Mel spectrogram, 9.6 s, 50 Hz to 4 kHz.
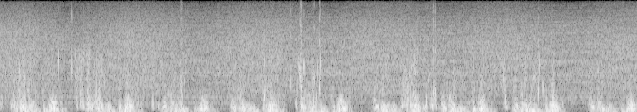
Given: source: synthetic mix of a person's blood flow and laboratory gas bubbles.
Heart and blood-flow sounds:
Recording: Doppler ultrasound of blood flow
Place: precordium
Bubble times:
0.00-0.07 s: bubbles
0.14-0.51 s: bubbles
0.84-0.91 s: bubbles
1.06-1.60 s: bubbles
1.88-2.16 s: bubbles
2.26-2.46 s: bubbles
2.62-2.79 s: bubbles
3.93-4.29 s: bubbles
4.33-4.38 s: bubbles
4.41-4.85 s: bubbles
5.97-6.62 s: bubbles
6.77-6.85 s: bubbles
7.52-7.65 s: bubbles
7.94-8.19 s: bubbles
From the record:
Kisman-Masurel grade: 221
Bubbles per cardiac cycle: several, 3 to 8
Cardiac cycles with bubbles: 10 to 50%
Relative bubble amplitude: barely perceptible (0.100 to 0.250)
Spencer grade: 2 (many but less than half of the cardiac periods contain bubble signals, singularly or in groups)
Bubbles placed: anywhere in the cardiac cycle

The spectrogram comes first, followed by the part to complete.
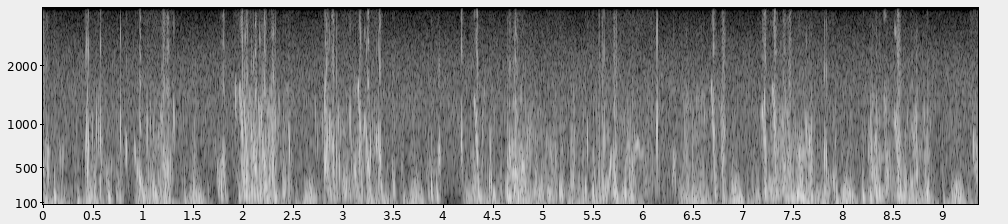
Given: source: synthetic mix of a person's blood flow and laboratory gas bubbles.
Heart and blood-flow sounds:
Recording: Doppler ultrasound of blood flow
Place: precordium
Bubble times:
0.00-0.24 s: bubbles
0.40-1.35 s: bubbles
1.72-1.87 s: bubbles
1.90-2.51 s: bubbles
2.70-3.55 s: bubbles
3.82-4.01 s: bubbles
4.16-4.23 s: bubbles
4.26-5.25 s: bubbles
5.39-6.19 s: bubbles
6.29-6.86 s: bubbles
7.07-7.96 s: bubbles
8.16-8.91 s: bubbles
9.27-9.36 s: bubbles
From the record:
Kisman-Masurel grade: 444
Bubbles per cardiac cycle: continuous sound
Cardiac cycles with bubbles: 100%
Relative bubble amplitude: maximal (0.775 to 0.999)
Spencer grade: 4 (maximum detectable bubble signal sounding continuously throughout systole and diastole of every cardiac period, and overriding the amplitude of the normal cardiac signals)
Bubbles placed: only in the low amplitude regions of the cardiac cycle

